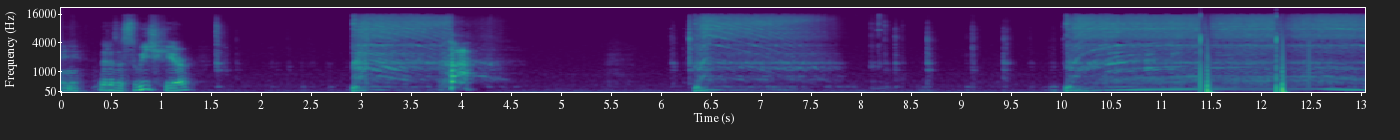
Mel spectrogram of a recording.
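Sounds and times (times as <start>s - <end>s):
mixer motor whirring: 2.9s - 3.9s, 6.3s - 7.8s, 10.0s - 13.0s
switch clicks: 11.4s - 12.6s.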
